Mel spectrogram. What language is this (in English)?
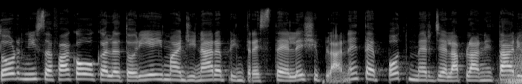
Romanian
